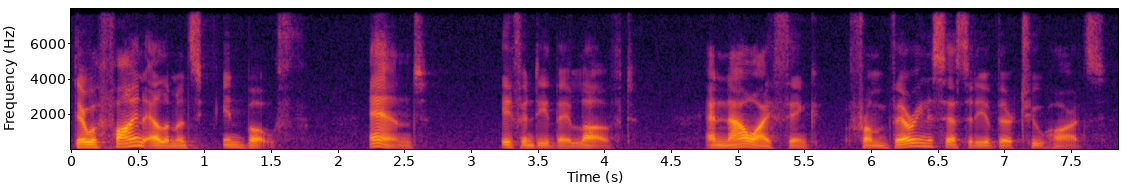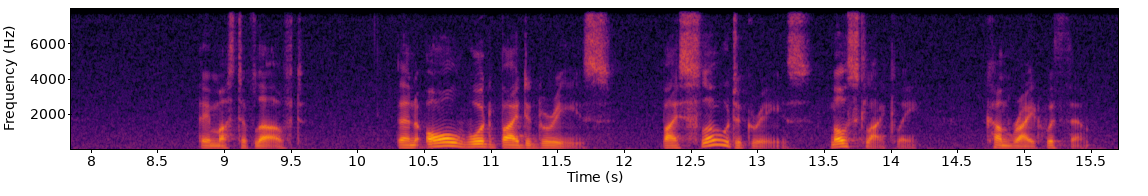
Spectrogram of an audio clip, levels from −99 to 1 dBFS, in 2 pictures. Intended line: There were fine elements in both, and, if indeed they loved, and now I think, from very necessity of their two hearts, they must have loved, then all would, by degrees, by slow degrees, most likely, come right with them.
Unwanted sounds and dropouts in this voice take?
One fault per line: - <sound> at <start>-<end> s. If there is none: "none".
none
